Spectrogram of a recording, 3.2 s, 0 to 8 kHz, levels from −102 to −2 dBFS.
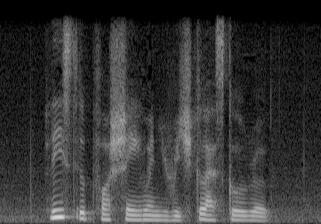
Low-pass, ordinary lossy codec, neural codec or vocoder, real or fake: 7.2 kHz; none; codec, 16 kHz, 0.8 kbps, ZipCodec; fake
